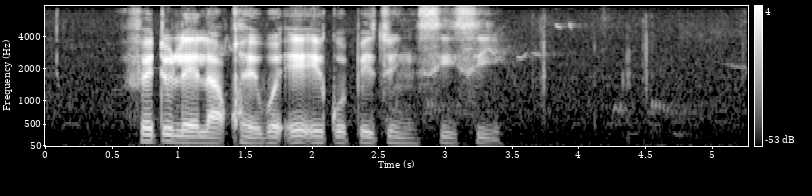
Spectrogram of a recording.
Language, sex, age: Tswana, male, 23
